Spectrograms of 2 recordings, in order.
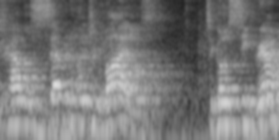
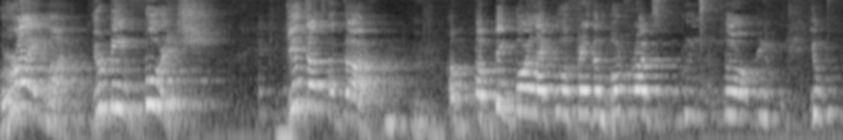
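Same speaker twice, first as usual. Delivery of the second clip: put-on thick, broad Jamaican accent, high and slow; 6 semitones higher than usual. Retelling how grandma scolded a scared grandson, thick jamaican accent. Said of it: "in her thick Jamaican accent".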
